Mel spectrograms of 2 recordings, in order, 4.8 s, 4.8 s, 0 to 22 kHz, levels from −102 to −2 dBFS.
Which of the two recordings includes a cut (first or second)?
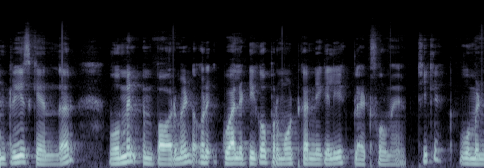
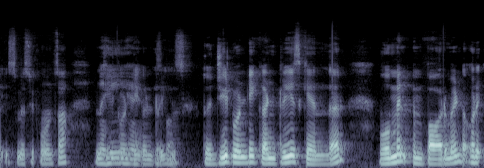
second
